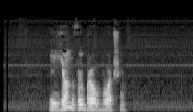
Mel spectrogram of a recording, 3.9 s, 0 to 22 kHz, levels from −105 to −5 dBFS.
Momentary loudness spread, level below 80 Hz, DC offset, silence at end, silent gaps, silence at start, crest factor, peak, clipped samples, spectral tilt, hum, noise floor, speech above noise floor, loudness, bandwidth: 14 LU; -70 dBFS; under 0.1%; 1.35 s; none; 1 s; 24 dB; -4 dBFS; under 0.1%; -7 dB/octave; none; -66 dBFS; 42 dB; -25 LUFS; 8.8 kHz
